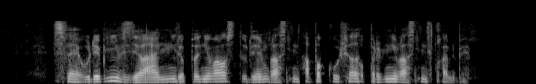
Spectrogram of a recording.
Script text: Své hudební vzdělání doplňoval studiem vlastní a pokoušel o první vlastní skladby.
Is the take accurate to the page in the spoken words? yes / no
yes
